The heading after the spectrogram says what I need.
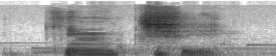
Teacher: L'erreur fréquente des français, mettre trop de souffle sur ce son et le transformer involontairement en en kirque. Pas de souffle. Laisser la langue faire le travail toute seule.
